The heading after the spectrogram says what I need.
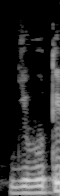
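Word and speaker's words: Djibouti: और डी फॉर जिबूती जिबूती में D silent रहता है इनको कहते हैं हर्न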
